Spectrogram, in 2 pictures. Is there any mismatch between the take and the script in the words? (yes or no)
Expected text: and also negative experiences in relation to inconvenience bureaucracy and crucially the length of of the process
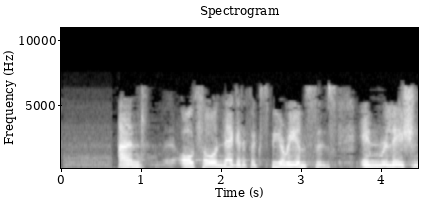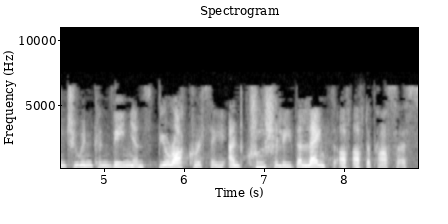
no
